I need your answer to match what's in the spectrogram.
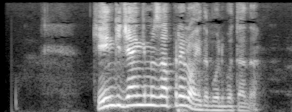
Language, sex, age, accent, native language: Uzbek, male, 25-34, Sirdaryo, Uzbek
